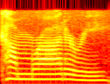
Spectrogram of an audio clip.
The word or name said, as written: camaraderie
